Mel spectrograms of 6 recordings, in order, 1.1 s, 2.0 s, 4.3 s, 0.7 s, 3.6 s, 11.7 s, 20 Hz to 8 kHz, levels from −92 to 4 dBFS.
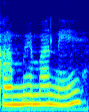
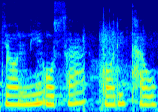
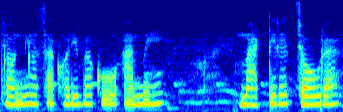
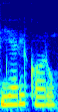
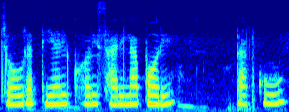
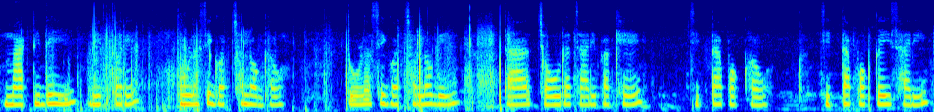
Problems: none marked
